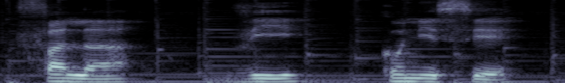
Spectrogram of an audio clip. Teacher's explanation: So apparently a lot of speakers drop the R at the end. But even with that exception, if you have a word and then you don't pronounce the R, if that word is followed by a vowel, then it would be tapped or flapped.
